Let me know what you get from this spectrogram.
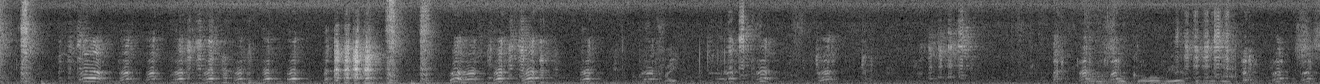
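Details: Two playful goats chasing each other give rapid, wavering, harmonic-rich bleats in quick series, loudest in the first four seconds with a strong burst around three and a half seconds, then softer, more spaced calls.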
